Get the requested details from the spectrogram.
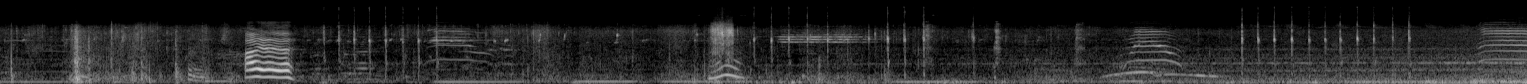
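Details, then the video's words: Domestic cat meowing: a loud, clear, arched, harmonic meow near the start, followed later by a softer, drawn-out one. Human voices and clicking or handling noises are heard throughout, over low background hum. "CAT MEOW..."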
